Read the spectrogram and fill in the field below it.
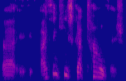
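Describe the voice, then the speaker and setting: A man hosting a conversational interview, talking haltingly with many fillers and restarts. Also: a little high, wildly swooping pitch, a little mellow, slightly rough, no room sound, low-quality recording. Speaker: interview host.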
